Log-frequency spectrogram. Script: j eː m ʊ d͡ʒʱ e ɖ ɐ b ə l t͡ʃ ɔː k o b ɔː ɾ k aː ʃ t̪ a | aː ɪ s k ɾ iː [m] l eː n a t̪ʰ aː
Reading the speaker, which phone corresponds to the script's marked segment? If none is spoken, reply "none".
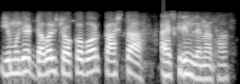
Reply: m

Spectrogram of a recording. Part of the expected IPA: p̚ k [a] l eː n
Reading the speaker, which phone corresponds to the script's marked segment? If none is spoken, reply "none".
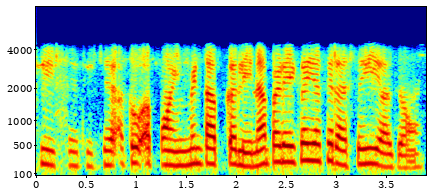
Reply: a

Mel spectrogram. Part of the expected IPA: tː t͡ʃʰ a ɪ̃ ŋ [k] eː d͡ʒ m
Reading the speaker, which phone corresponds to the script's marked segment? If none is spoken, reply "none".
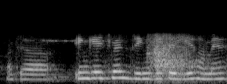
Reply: ɡ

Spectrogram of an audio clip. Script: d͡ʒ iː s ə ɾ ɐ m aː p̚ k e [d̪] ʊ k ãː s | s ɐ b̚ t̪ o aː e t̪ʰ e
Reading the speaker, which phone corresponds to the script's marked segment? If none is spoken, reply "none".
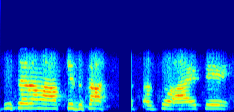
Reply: d̪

